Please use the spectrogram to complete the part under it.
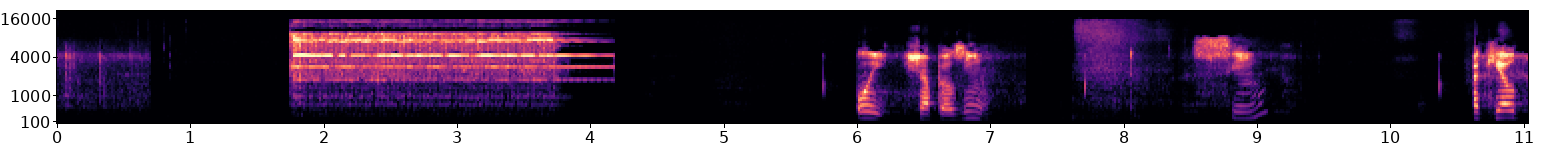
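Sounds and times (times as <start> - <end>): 
telephone with bright electronic ring: 1.8 - 4.2
speech: 6.0 - 7.1, 8.8 - 9.2, 10.7 - 11.0.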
